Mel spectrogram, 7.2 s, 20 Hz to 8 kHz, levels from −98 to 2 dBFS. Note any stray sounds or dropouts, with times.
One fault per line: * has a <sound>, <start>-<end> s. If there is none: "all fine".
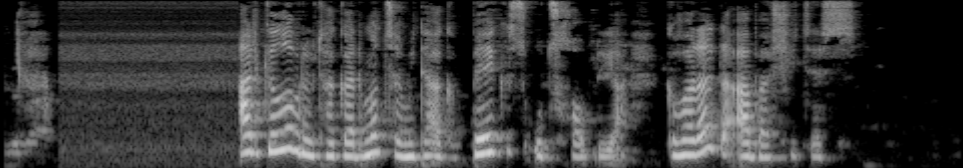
all fine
